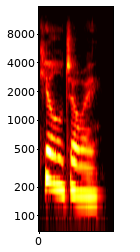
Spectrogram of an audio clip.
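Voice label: "killjoy", British English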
